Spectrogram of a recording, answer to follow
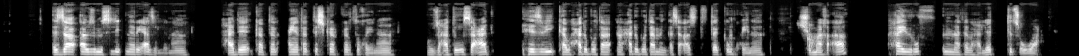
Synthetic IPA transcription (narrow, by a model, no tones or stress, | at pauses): ʔɨzaʔaβzɨmɨslinɨɾiʔa̰zɐlːɐna | ħad̪ɐkʰaβt̪ʰɐnʕajnɐt̪ʰat̪ʰːɐʃkʰɐɾkʰɐɾt̪ʰukʰo̞jna | bzuħat̪ʰuʔɨsɐ̰ʕat̪ | hɨzβikʰaβħad̪ɐbot̪ʰanaβħad̪ɐbo̞t̪ʰamɐŋkʼɐsa̰χʼɐ̰st̪ʰɨ̥t̪ʼɐkʼːɨmkʰo̞jna | ʃɪmaxɐ̰ʔa | hajɾuf | ɨnːat̪ʰɐβaɦalɐt̪ʰːɨt͡sʼɨwːa̰ʕ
